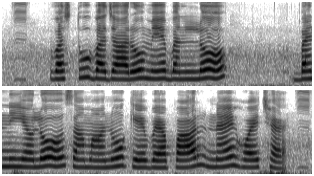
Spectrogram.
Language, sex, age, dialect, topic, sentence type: Maithili, female, 18-24, Angika, banking, statement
